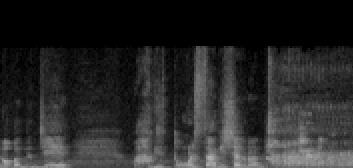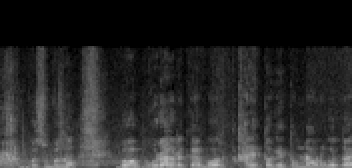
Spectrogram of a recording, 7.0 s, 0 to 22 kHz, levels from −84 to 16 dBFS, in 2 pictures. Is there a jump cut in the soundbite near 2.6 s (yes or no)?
yes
